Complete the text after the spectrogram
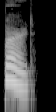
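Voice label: "bird", American English female; everyone-can-use-english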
